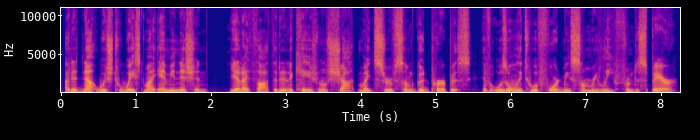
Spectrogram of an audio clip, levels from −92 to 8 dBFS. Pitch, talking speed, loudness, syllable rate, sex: 130 Hz, 225 wpm, -21 LUFS, 5.9 syllables/s, male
